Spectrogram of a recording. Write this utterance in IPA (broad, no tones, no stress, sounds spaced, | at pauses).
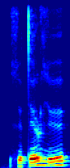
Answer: x ɪ t e ɭ ɣ ɪ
